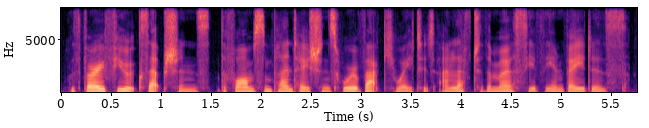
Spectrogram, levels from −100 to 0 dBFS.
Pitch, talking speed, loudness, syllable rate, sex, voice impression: 175 Hz, 190 wpm, -21 LUFS, 5.6 syllables/s, female, very feminine, young, very thin, tensed, powerful, bright, hard, very clear, very fluent, slightly raspy, very cute, intellectual, very refreshing, sincere, very calm, very friendly, very reassuring, very unique, very elegant, slightly wild, very sweet, lively, kind, slightly sharp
